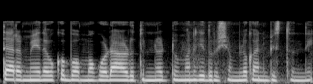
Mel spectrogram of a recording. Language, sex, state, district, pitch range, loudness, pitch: Telugu, female, Andhra Pradesh, Chittoor, 195-205 Hz, -13 LUFS, 200 Hz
